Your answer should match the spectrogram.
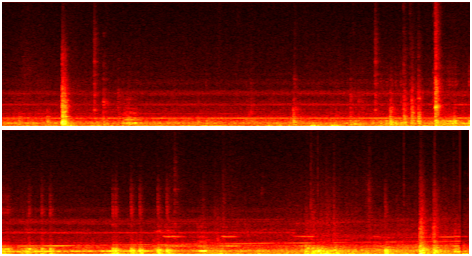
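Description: Electric multiple unit heard from the driver's cab, running along the track with a steady rumble and scattered clicks and knocks as the wheels cross junction pointwork. A thin whine rises slowly in pitch through the second half.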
